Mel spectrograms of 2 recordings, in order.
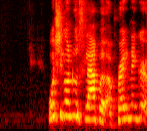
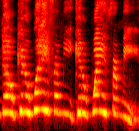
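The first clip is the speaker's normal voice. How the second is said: fake distress; 10 semitones higher than usual. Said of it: "I'm like".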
